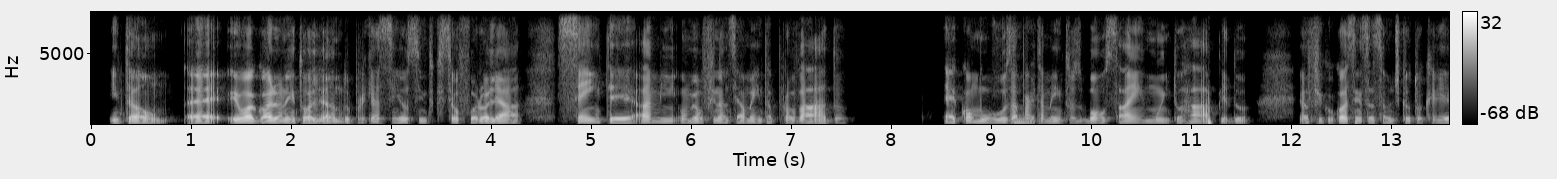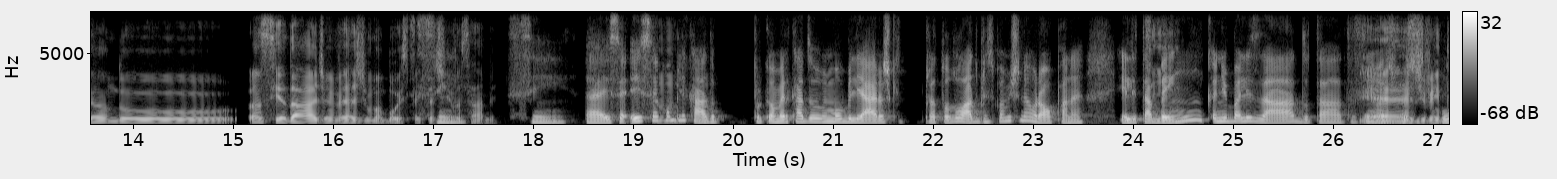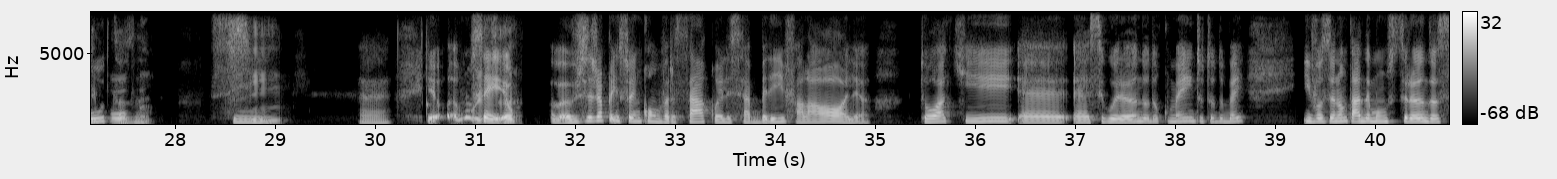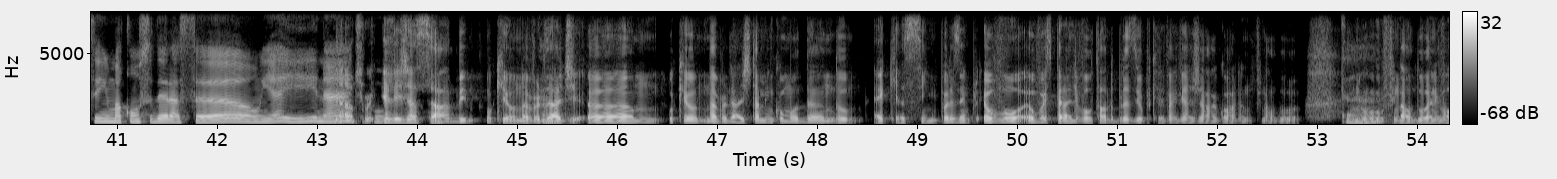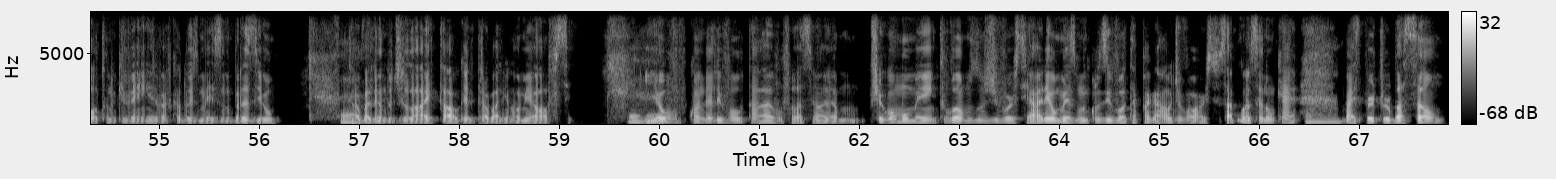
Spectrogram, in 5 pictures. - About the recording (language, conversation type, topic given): Portuguese, advice, Como lidar com o perfeccionismo que impede você de terminar projetos?
- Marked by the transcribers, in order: tapping; other noise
